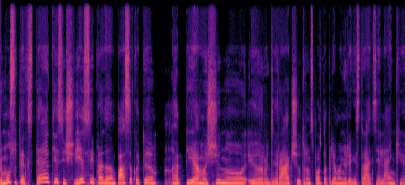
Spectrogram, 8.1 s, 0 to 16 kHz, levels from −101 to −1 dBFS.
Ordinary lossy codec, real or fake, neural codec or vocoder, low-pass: Opus, 32 kbps; fake; codec, 44.1 kHz, 7.8 kbps, Pupu-Codec; 14.4 kHz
